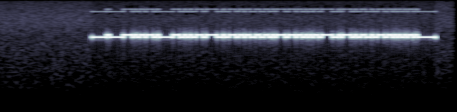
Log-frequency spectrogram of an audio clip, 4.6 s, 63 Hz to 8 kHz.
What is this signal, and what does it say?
RTTY (45.45 baud, 170 Hz shift), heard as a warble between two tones, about 1650 Hz centre. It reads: NATALIE STEWARD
